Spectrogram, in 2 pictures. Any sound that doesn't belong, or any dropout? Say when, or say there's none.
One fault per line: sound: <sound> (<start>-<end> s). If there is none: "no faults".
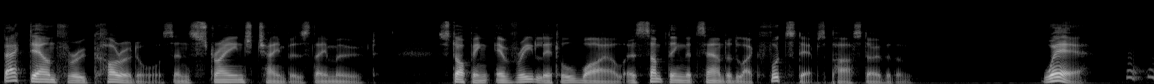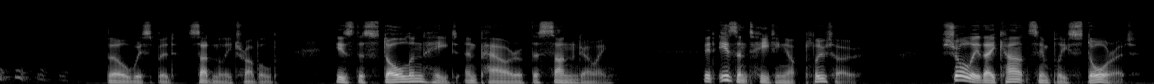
sound: laugh (11.3-12.3 s)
